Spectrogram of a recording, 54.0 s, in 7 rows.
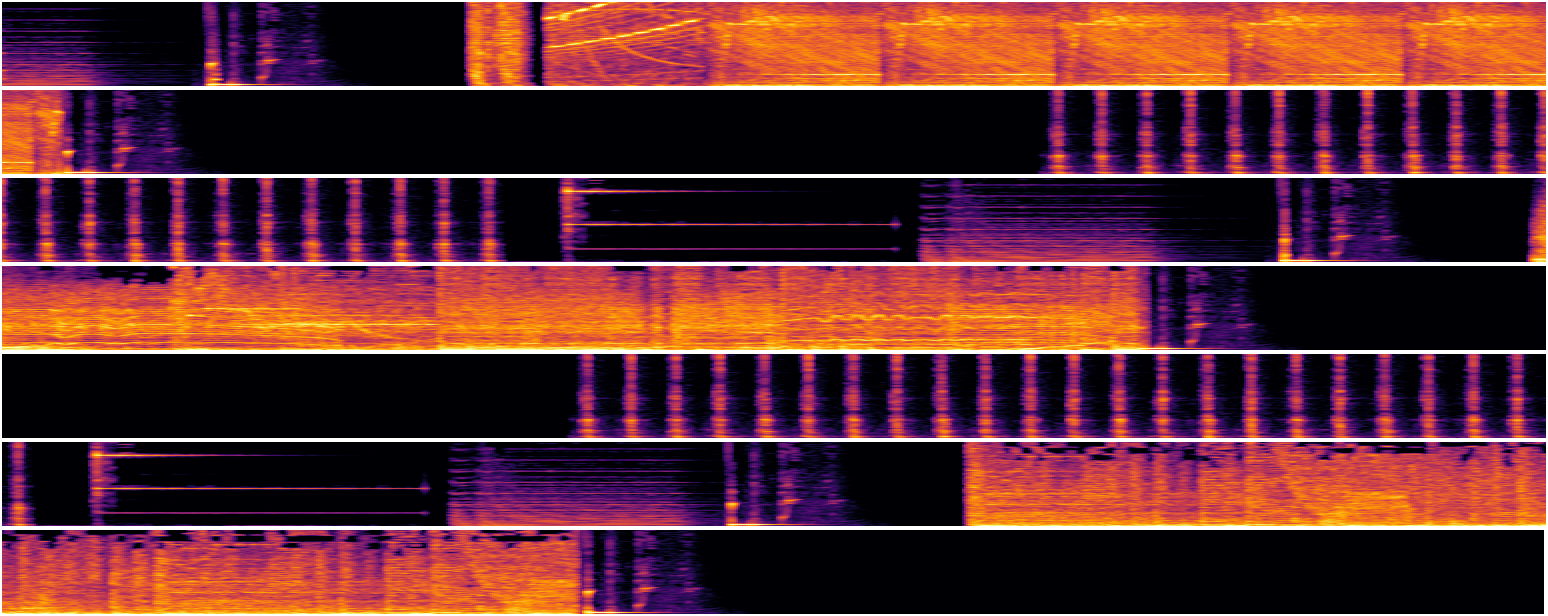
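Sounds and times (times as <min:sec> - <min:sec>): clock-like ticking: 0:12.9 - 0:18.0, 0:33.8 - 0:38.8
bell ding: 0:18.3 - 0:19.9, 0:39.1 - 0:40.8.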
